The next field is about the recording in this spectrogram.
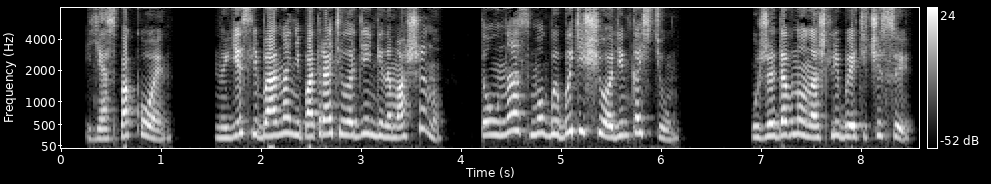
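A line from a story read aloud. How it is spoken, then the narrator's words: Grumbling. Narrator (Russian): продолжал ворчать Костик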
